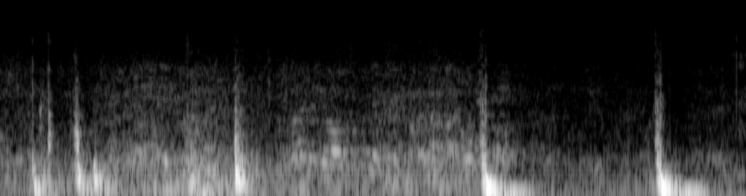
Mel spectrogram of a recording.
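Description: Several heavy, muffled thumps of car doors shutting as people get into a car and sling a bag in the back, a quick cluster early on and then two more spaced seconds apart, with shuffling and rustling of people climbing in between them.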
